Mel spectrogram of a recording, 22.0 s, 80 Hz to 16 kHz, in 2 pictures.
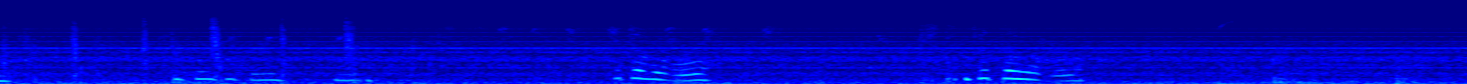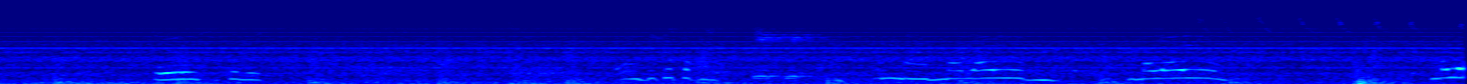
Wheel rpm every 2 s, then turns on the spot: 0, 0, 0, 0, 0, 0, 0, 0, 0, 0, 0.
none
